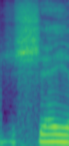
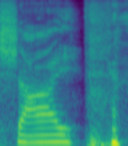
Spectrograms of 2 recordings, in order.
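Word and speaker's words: Shai: Riv is still pronouncing Shay as Shy.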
